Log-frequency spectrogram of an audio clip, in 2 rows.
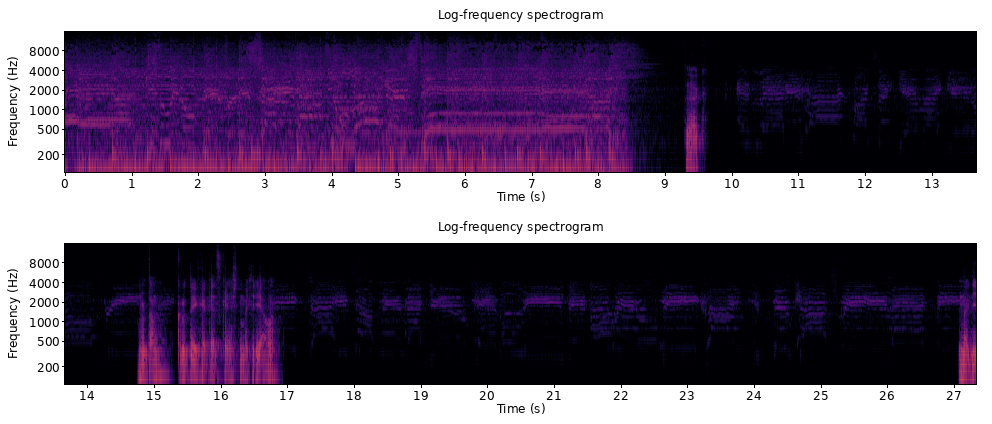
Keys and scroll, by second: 16.3 alt+Tab, 23.3 alt+Tab, 24.1 alt+Tab, 25.3 alt+Tab, 25.9 alt+Tab, 26.3 alt+Tab.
